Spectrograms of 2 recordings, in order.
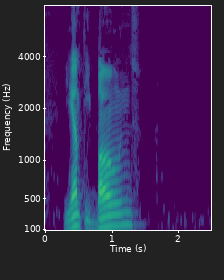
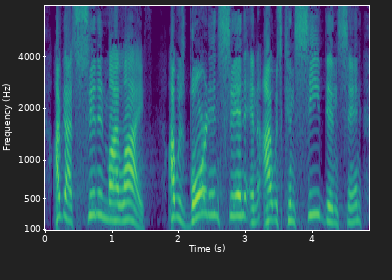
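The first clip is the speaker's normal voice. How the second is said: raised, high preaching voice; 6 semitones higher, 6 dB louder than usual. Acted. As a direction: drive the point home to the congregation.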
